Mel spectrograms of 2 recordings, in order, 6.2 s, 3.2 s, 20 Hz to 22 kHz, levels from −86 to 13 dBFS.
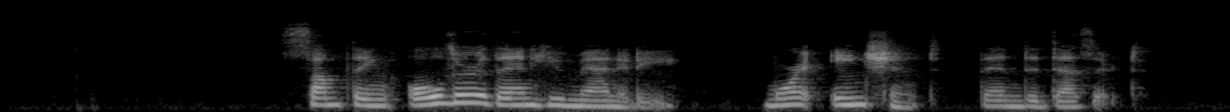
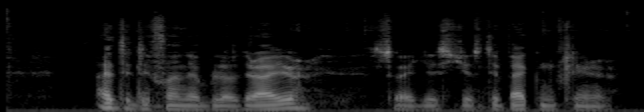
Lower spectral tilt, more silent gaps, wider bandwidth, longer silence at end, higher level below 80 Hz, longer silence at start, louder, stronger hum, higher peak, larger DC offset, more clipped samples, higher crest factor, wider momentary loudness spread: first, -6.5 dB/octave vs -4 dB/octave; neither; second, 9.4 kHz vs 16 kHz; first, 0.45 s vs 0.15 s; about the same, -74 dBFS vs -70 dBFS; first, 1.45 s vs 0.05 s; first, -31 LUFS vs -43 LUFS; neither; first, -14 dBFS vs -22 dBFS; neither; neither; about the same, 20 dB vs 22 dB; first, 15 LU vs 11 LU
